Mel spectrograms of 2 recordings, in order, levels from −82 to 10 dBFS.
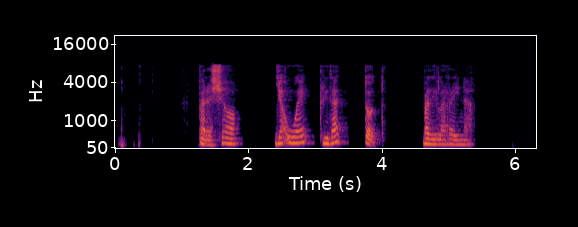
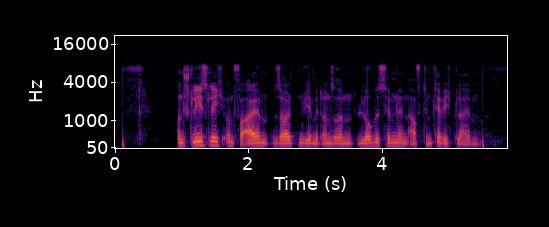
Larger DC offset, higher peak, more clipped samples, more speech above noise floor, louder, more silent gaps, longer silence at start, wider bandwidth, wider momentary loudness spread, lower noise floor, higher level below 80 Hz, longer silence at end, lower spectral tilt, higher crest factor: neither; first, -6 dBFS vs -10 dBFS; neither; first, over 66 dB vs 38 dB; first, -25 LUFS vs -29 LUFS; first, 0.19-0.34 s, 0.41-0.98 s, 1.11-1.23 s, 1.92-2.38 s, 3.00-3.05 s, 3.51-3.73 s, 4.07-4.61 s vs none; about the same, 0.05 s vs 0.1 s; about the same, 8 kHz vs 8.2 kHz; about the same, 11 LU vs 13 LU; first, under -90 dBFS vs -67 dBFS; about the same, -64 dBFS vs -64 dBFS; first, 0.95 s vs 0.35 s; about the same, -4.5 dB/octave vs -5.5 dB/octave; about the same, 20 dB vs 18 dB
